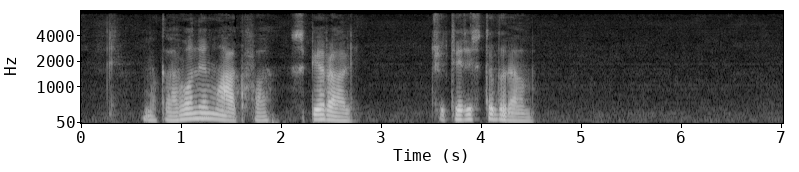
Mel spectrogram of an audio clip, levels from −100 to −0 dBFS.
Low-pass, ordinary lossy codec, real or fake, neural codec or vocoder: 7.2 kHz; AAC, 48 kbps; fake; codec, 44.1 kHz, 2.6 kbps, SNAC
